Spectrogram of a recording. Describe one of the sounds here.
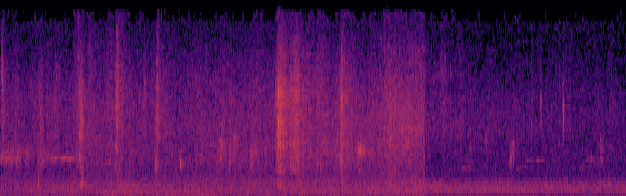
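Wind blows through leafy trees outdoors.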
